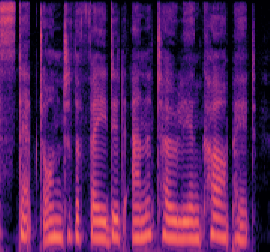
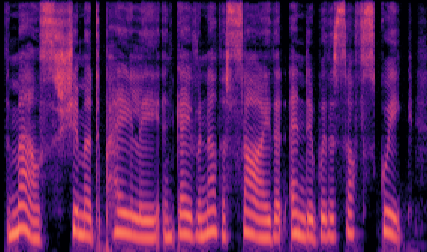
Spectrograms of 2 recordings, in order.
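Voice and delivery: plain reading voice

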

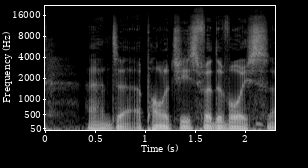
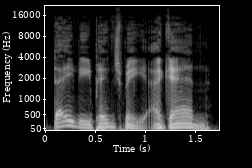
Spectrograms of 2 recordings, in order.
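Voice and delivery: repeating complaint; 7 semitones higher than usual. A narrator's reading. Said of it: "Sophie reiterates".

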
